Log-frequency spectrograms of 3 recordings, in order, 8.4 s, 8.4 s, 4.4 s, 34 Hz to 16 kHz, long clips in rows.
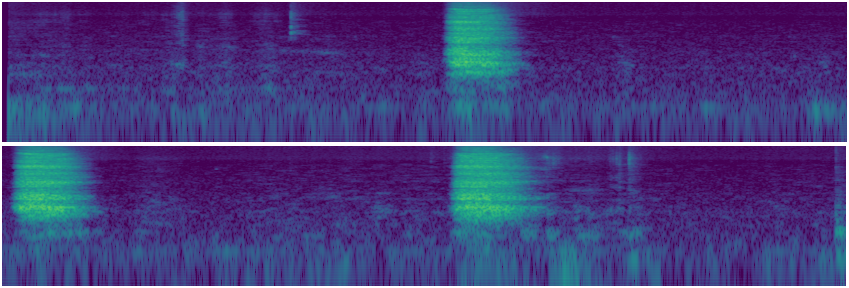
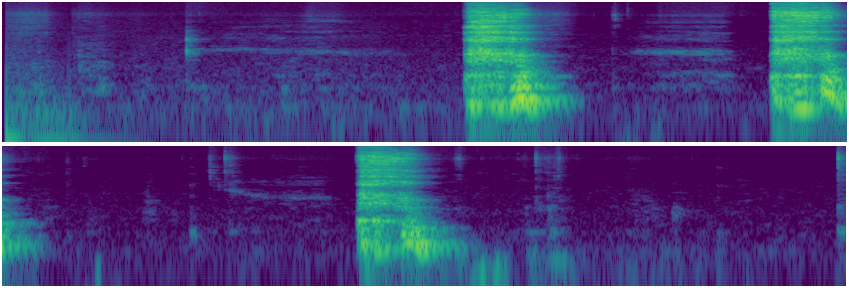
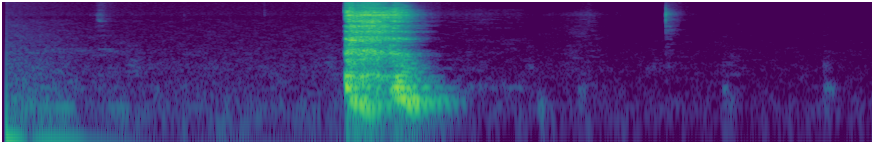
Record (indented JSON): {
  "exhalation_length": "8.4 s",
  "exhalation_amplitude": 20653,
  "exhalation_signal_mean_std_ratio": 0.27,
  "three_cough_length": "8.4 s",
  "three_cough_amplitude": 32768,
  "three_cough_signal_mean_std_ratio": 0.31,
  "cough_length": "4.4 s",
  "cough_amplitude": 32768,
  "cough_signal_mean_std_ratio": 0.25,
  "survey_phase": "beta (2021-08-13 to 2022-03-07)",
  "age": "65+",
  "gender": "Female",
  "wearing_mask": "No",
  "symptom_none": true,
  "smoker_status": "Never smoked",
  "respiratory_condition_asthma": false,
  "respiratory_condition_other": false,
  "recruitment_source": "REACT",
  "submission_delay": "2 days",
  "covid_test_result": "Negative",
  "covid_test_method": "RT-qPCR",
  "influenza_a_test_result": "Unknown/Void",
  "influenza_b_test_result": "Unknown/Void"
}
